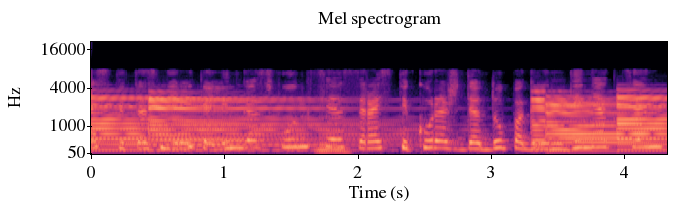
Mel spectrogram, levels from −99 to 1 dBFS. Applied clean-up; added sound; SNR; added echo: none; Guitar; -1 dB; none.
